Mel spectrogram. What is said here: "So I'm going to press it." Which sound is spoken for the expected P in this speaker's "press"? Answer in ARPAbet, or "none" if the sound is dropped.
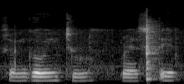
B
